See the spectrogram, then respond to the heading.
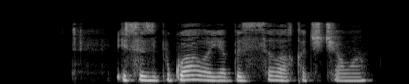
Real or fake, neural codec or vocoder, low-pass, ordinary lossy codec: real; none; 7.2 kHz; AAC, 48 kbps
